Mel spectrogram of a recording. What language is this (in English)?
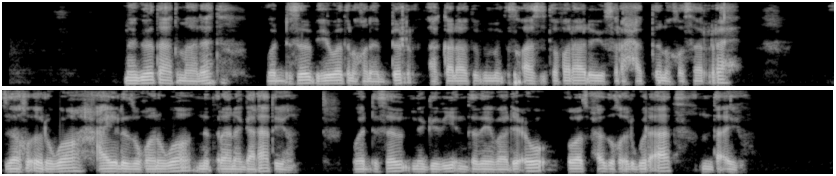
Tigrinya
